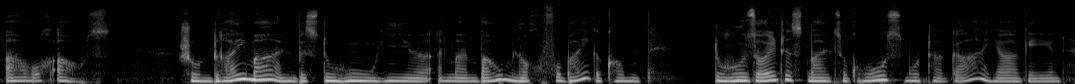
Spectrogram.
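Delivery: put-on the owl teasing the lost girl. Owl character speaking.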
